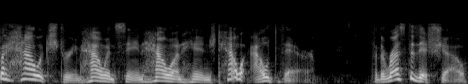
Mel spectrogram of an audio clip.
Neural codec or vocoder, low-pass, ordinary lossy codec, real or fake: codec, 16 kHz, 4.8 kbps, FACodec; 7.2 kHz; Opus, 24 kbps; fake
